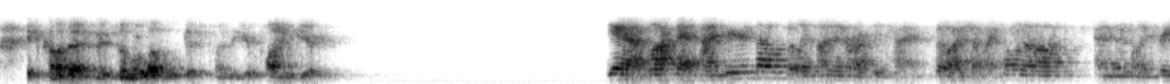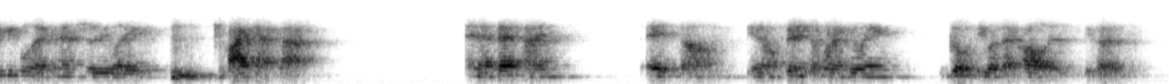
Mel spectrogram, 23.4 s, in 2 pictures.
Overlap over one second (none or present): none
